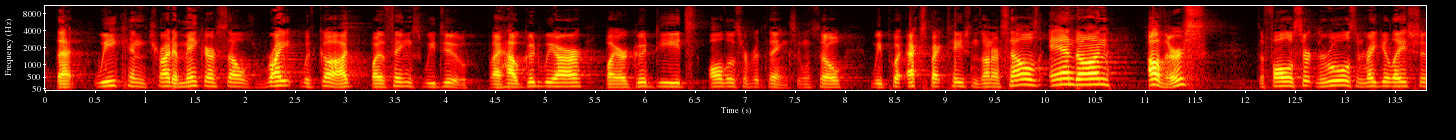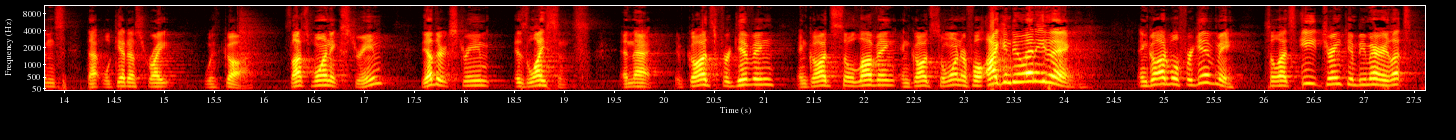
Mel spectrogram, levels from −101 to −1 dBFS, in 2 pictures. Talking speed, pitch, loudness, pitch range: 195 wpm, 160 Hz, -24 LUFS, 140-195 Hz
